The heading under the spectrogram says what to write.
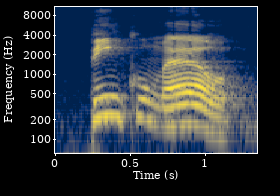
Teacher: muito próprio do mineiro ele juntar ele emendar ele fazer essa solda das palavras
